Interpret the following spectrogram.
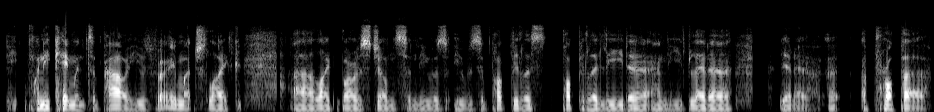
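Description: A man from Zimbabwe, co-hosting a podcast, talks in a halting, thoughtful way and often repeats his words. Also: deep voice, fairly even intonation, a bit bright, no echo. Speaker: podcast co-host. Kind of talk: casual chat.

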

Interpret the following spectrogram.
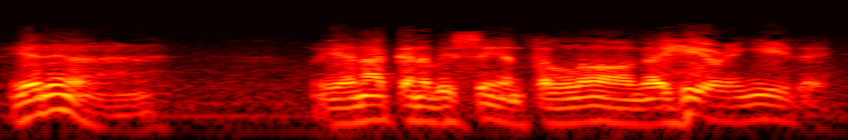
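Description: An actor playing a tough, cocky crook on the run, talking slangy and menacing in a 1960s radio crime drama. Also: male voice, deep voice, lively intonation, moderate pace. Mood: gloating threat. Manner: slangy, menacing wise-guy talk. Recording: muffled old radio broadcast, faint hiss.

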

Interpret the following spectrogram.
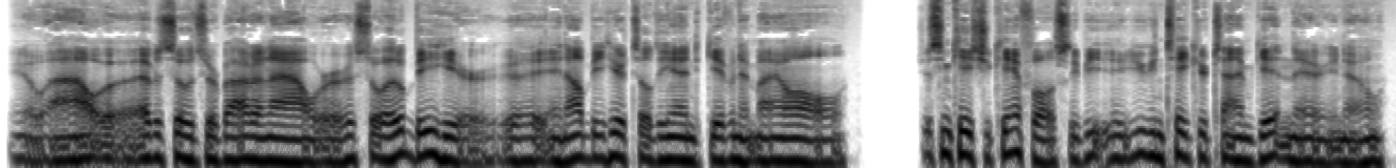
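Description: A man with a creaky voice hosting a bedtime podcast, rambling in a meandering, halting and repetitive way to help listeners fall asleep. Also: mid-range voice, little pitch movement, darkish tone, no echo, studio quality. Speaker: podcast host.

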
